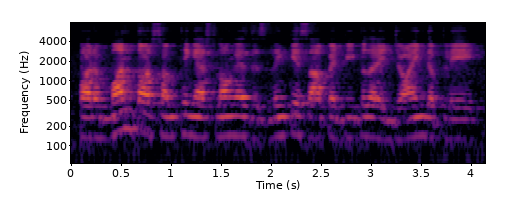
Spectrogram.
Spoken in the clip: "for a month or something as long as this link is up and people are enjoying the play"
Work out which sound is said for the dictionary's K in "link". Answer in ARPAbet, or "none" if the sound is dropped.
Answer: K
